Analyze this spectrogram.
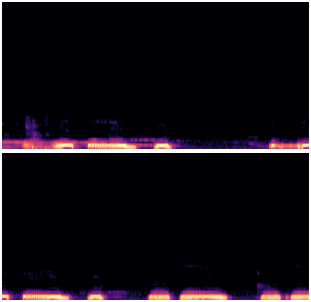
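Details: Spotted dove coo phrases in the 'giọng thổ chiêu gù' style, repeated with gaps: each phrase is a low, rough introduction, then a sustained mellow coo and a short clipped note. A faint thin tone sounds in the first two seconds.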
